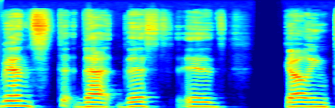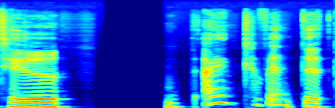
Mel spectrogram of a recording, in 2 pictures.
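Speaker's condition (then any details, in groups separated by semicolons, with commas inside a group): Cerebral palsy; affects speech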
